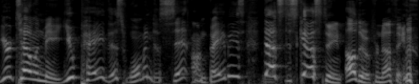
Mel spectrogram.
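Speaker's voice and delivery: loud, high comic cat voice; hammy Cat in the Hat; Mike Myers as the Cat. Retold or imitated. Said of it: "he'll say the entire line that Mike Myers says".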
